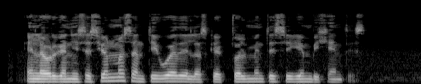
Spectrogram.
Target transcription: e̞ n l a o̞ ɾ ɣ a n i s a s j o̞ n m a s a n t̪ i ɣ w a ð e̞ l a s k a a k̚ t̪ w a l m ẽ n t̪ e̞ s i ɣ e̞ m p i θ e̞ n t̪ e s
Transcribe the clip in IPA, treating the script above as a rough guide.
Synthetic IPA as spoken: e̞ n l a o̞ ɾ ɣ a n i s a s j o̞ n m a s a n t̪ i ɣ w a ð e̞ l a s k e a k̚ t̪ w a l m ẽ n t̪ e̞ s i ɣ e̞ m b i x e̞ n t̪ e s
